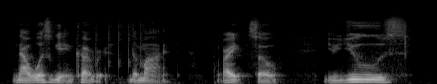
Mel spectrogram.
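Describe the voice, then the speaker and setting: Over a quiet background, a man speaks at a moderate pace with a fairly low pitch and vocal fry. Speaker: bible language teacher. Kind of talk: casual tutorial.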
